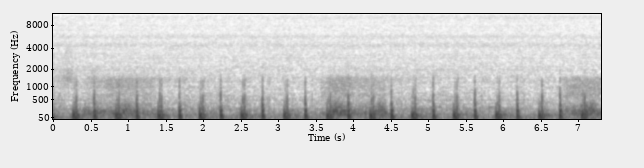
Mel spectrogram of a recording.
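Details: Self-recorded heartbeat with fan off, taken shortly after the heart began feeling unusually thumpy: loud, regular thumping about 105–110 a minute, each beat clear over a faint steady hum; valve and blood-rushing sounds reportedly audible.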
